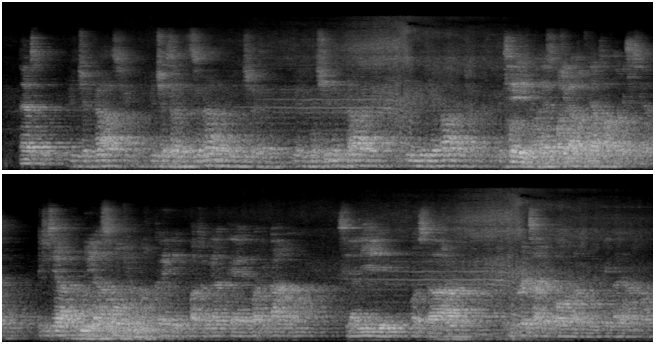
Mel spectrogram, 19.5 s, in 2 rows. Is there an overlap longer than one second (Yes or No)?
Yes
